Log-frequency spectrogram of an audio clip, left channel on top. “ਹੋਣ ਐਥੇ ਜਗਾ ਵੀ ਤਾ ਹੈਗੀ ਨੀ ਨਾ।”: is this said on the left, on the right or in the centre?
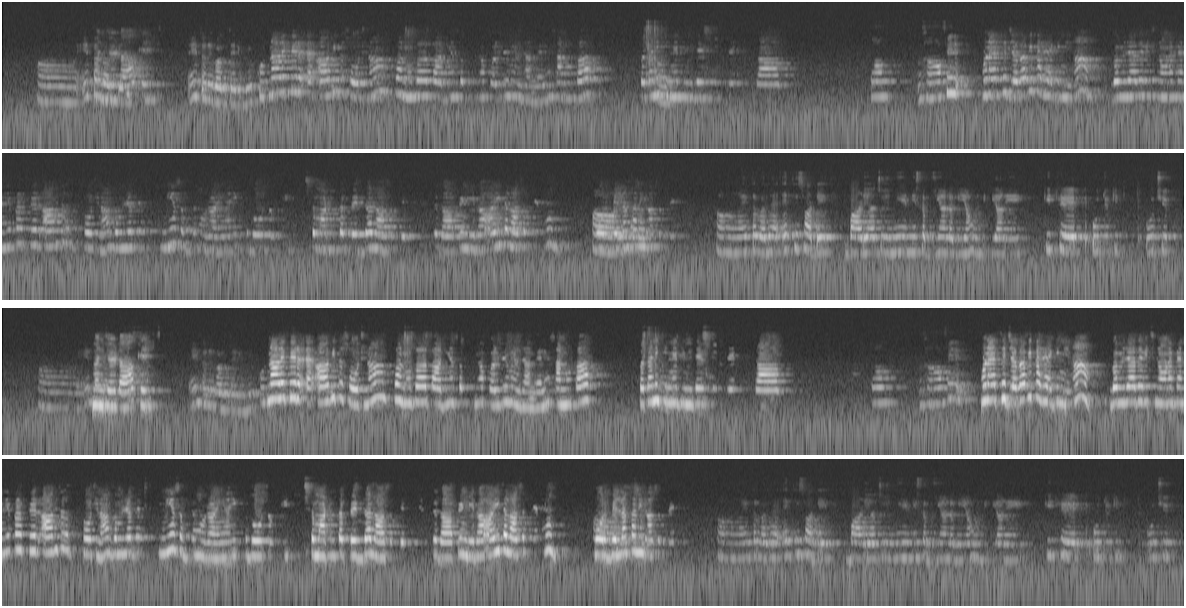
Right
